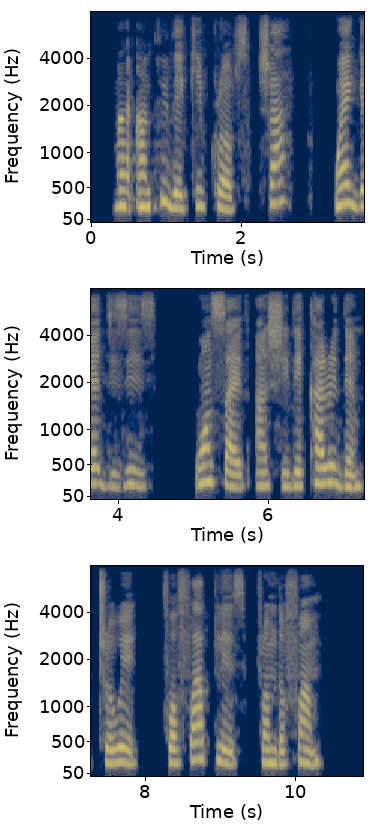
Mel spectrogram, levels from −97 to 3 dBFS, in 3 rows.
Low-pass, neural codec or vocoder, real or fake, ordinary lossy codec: none; none; real; none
